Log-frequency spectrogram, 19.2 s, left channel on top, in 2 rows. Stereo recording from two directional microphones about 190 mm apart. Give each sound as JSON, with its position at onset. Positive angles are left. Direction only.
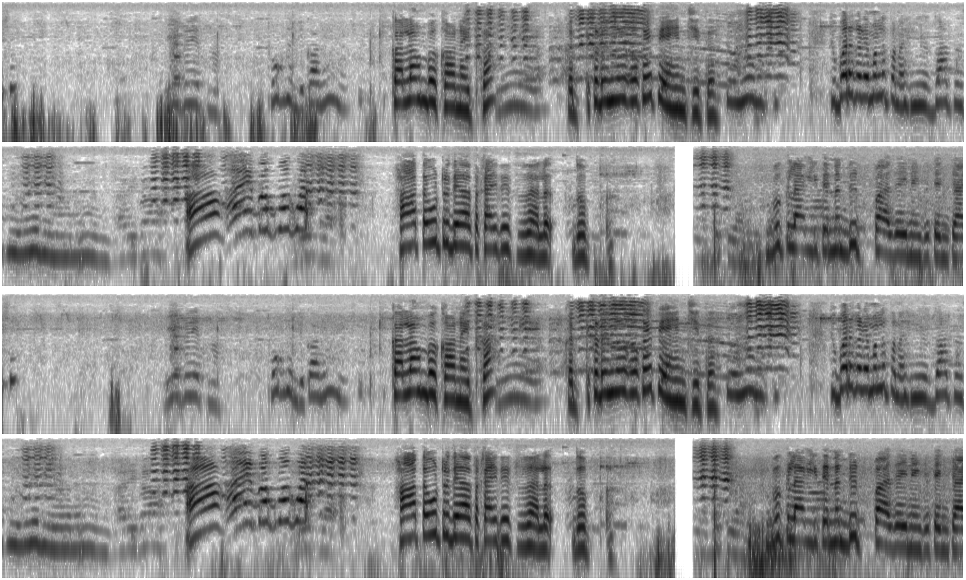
{"t": 3.8, "sound": "speech", "side_deg": 15}
{"t": 5.1, "sound": "goat", "side_deg": 35}
{"t": 5.6, "sound": "speech", "side_deg": 10}
{"t": 8.3, "sound": "speech", "side_deg": 35}
{"t": 9.7, "sound": "speech", "side_deg": 10}
{"t": 11.1, "sound": "goat", "side_deg": 10}
{"t": 11.8, "sound": "a sound", "side_deg": -15}
{"t": 12.2, "sound": "goat", "side_deg": -35}
{"t": 13.5, "sound": "a woman's voice", "side_deg": 20}
{"t": 16.6, "sound": "goat", "side_deg": 35}
{"t": 17.3, "sound": "a woman's voice", "side_deg": -5}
